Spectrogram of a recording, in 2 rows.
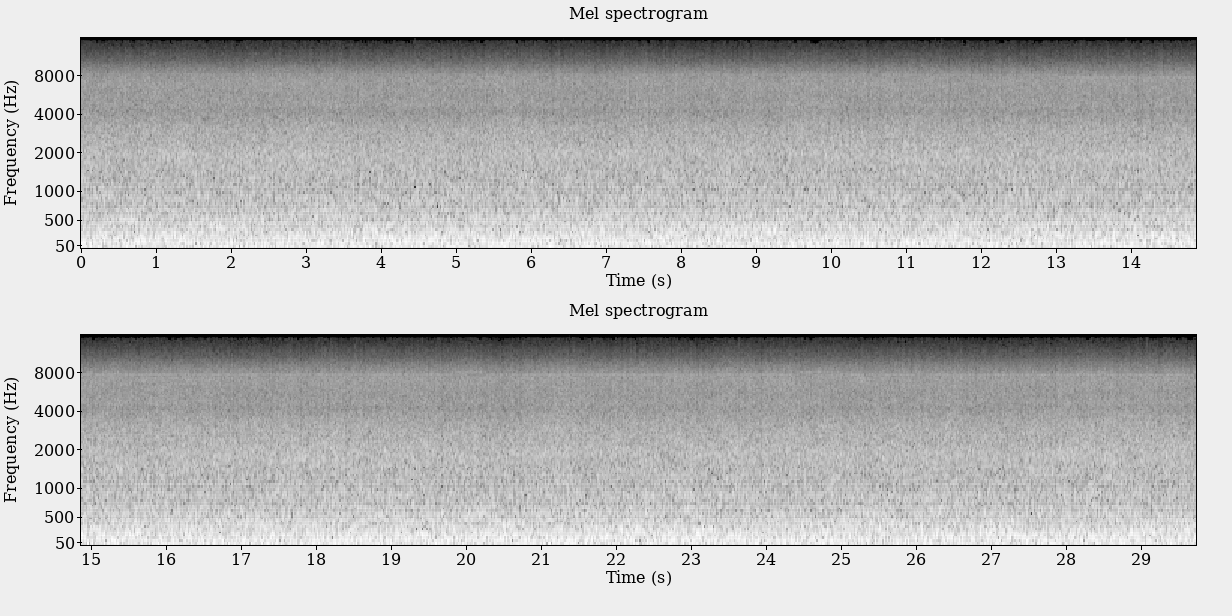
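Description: Cirrus SR22 single-engine plane in flight: a loud, steady rush of propeller, engine and airflow noise blended together, with no change in pitch or level.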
